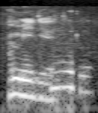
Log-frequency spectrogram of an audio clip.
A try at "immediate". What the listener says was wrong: There you go, immediate.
